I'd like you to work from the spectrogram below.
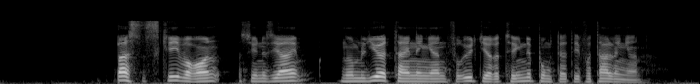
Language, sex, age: Norwegian, male, 38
